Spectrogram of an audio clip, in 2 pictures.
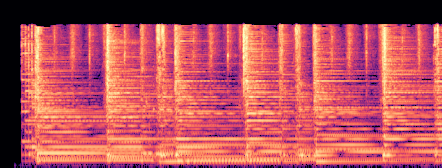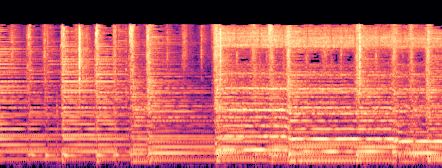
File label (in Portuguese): ANIV ROMANTICO NEUTRO FEM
